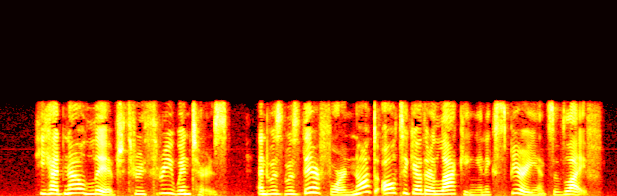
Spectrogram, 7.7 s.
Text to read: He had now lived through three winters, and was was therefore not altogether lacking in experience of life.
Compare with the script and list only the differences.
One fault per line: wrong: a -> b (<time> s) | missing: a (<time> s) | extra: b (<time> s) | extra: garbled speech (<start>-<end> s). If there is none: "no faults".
no faults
